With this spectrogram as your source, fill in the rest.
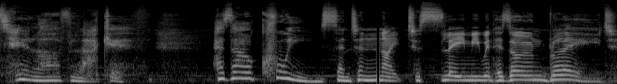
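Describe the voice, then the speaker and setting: A woman performs a put-on character voice at a medium pitch with lively intonation. She speaks at a very slow pace, with clear background noise behind her. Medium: video game. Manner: harsh, clipped.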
